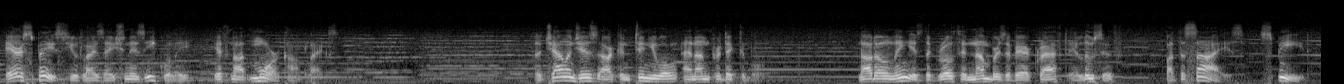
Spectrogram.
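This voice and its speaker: A man reading scripted narration for an old informational film in a measured, formal manner. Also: mid-range voice, dull audio. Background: background music.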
